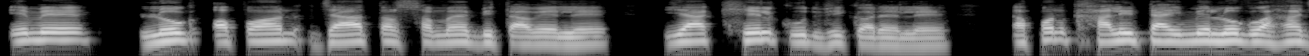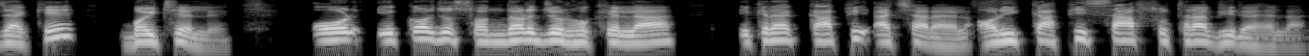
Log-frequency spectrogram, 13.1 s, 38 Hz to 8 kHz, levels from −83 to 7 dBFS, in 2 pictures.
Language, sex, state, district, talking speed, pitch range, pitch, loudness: Bhojpuri, male, Bihar, Saran, 165 wpm, 140-175 Hz, 160 Hz, -18 LUFS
